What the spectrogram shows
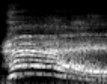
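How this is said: The shout is wide, open and low. The speaker calls it right. "It's wide, it's open, it's kind of tongue depressing"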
